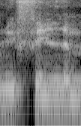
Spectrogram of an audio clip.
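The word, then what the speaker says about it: Newfoundland: Yeah, Sheffield Memorial Park's a good one on the um on the SO New Foundland Memorial Park or New Finland Memorial Park, I should say, is how it's kind of pronounced.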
